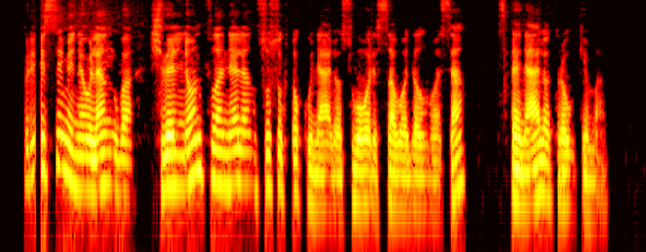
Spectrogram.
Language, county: Lithuanian, Vilnius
